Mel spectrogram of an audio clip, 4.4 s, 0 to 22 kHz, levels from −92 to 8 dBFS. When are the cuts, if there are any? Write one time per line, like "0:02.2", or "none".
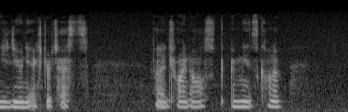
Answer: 0:02.1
